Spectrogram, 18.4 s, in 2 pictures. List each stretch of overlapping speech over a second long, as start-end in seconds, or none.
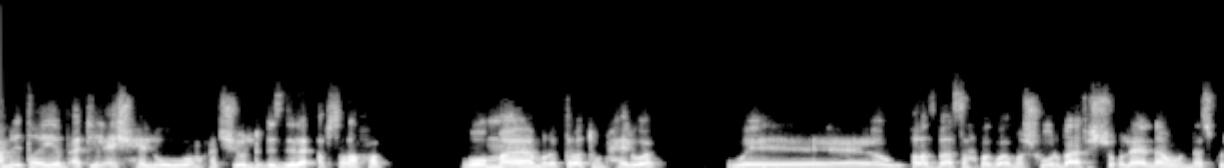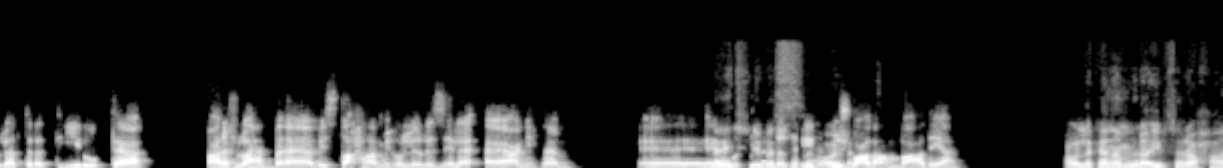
14.4-15.8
